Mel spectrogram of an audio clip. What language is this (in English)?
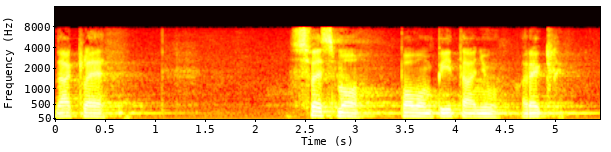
Croatian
